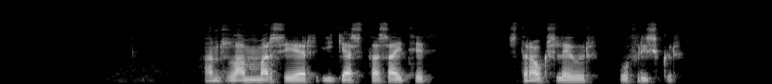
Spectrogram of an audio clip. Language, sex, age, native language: Icelandic, male, 20-29, Icelandic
